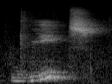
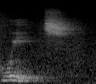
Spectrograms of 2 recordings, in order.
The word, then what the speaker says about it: wheat: Okay, the next one is wheat. Some people pronounce it wheat. It has that w like in whale.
